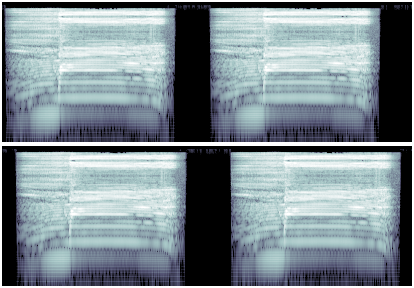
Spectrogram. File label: cow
